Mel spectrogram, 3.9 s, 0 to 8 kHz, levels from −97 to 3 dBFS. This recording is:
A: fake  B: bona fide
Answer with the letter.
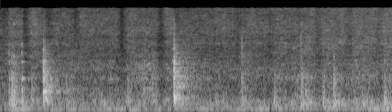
A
